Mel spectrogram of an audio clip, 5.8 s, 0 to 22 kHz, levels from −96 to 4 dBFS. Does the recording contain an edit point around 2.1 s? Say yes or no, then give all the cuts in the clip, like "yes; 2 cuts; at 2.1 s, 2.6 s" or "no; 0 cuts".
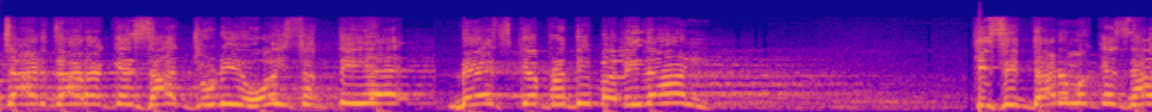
yes; 1 cut; at 2.1 s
